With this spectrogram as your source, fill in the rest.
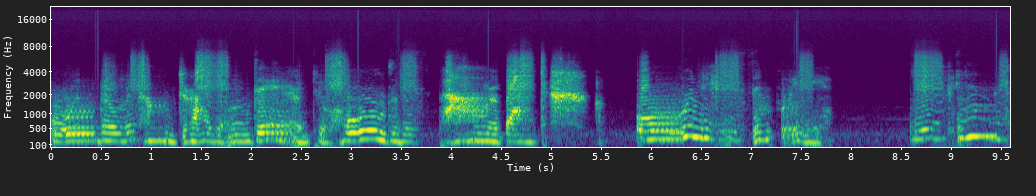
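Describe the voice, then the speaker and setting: A put-on character voice at middle pitch, very slow in pace, with long, frequent pauses. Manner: dramatic storytelling.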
